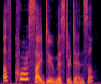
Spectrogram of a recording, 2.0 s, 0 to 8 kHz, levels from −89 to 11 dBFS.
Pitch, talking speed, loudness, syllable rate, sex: 170 Hz, 175 wpm, -18 LUFS, 4.4 syllables/s, female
